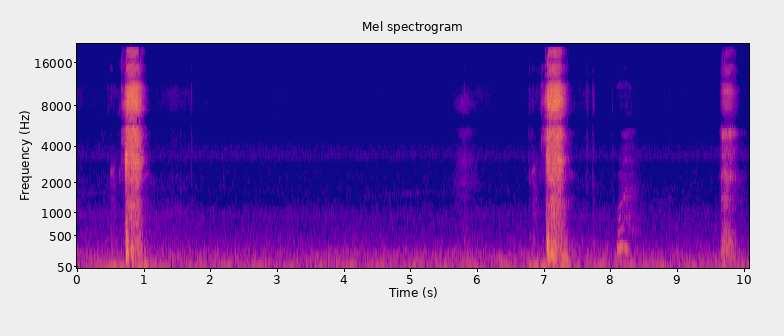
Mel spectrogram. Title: Wet, desperate allergy sneezes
